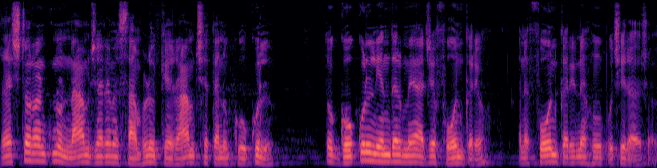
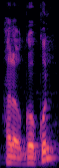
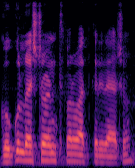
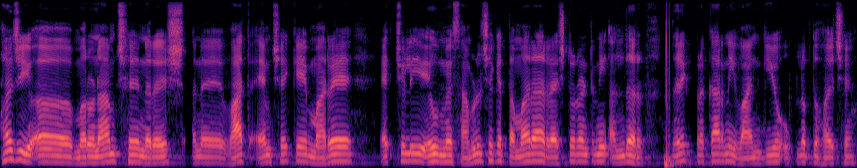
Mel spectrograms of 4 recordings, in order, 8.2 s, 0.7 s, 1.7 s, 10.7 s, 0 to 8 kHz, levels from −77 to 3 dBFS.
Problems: none marked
